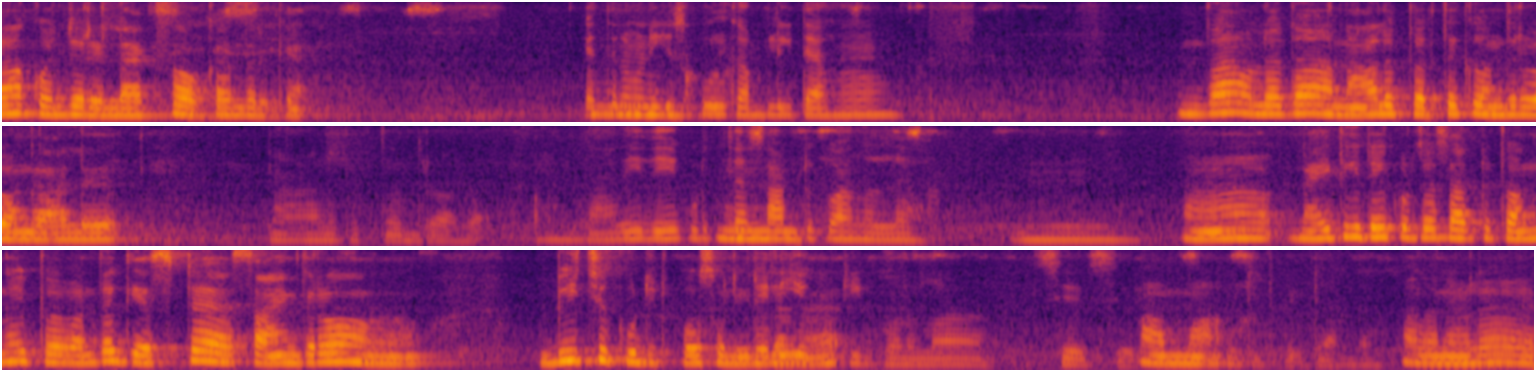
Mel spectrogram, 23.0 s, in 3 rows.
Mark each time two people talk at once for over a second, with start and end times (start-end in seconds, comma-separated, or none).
none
